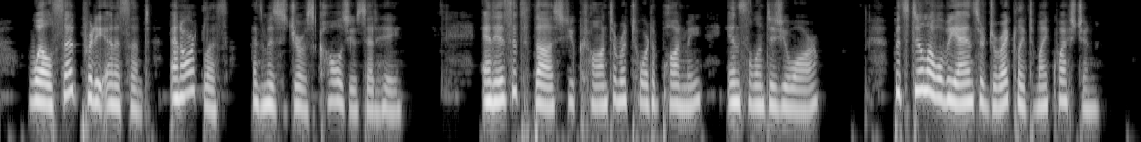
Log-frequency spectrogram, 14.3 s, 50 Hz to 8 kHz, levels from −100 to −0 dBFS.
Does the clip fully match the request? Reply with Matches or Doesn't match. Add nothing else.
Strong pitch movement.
Doesn't match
